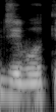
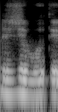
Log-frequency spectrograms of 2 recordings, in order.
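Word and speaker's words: Djibouti: डिजिबूती लिखा है ना, इसको जिबूती पढ़ा जाता है, डिजिबूती नहीं पढ़ा जाता है। डी यहाँ पे साइलेंट रहता है।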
